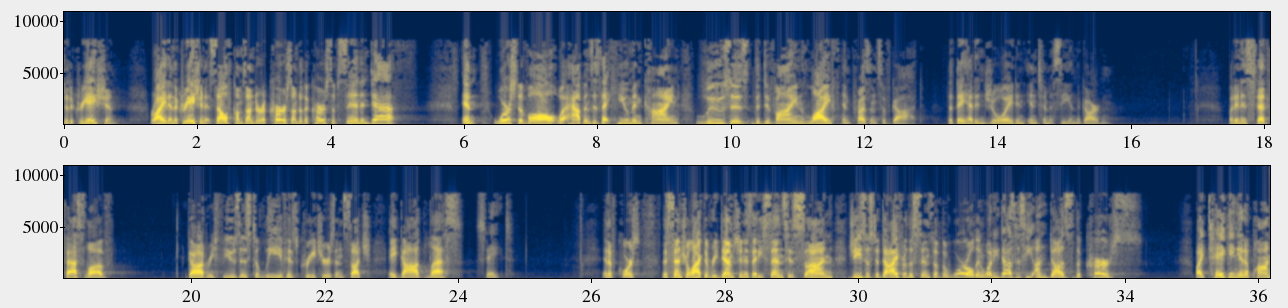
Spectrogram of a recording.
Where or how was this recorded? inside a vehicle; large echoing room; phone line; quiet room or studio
large echoing room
